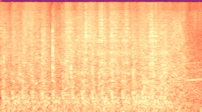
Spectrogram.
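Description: Machine gun fire in a real-time strategy game, a dense, continuous wash of rattling bursts mixed with other battle noise, steady and loud throughout the short stretch without speech.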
